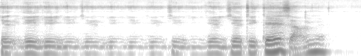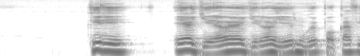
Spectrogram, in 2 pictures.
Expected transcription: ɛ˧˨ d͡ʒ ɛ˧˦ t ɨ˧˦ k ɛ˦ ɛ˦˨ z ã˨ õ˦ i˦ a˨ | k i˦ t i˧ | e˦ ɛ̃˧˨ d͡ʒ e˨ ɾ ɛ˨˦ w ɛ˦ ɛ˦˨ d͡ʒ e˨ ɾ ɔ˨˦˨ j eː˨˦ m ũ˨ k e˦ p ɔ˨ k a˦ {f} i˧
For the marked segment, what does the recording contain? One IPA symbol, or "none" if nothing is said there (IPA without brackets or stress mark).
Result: f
